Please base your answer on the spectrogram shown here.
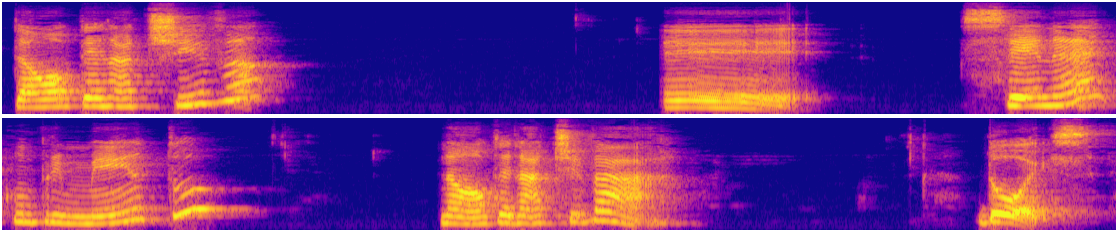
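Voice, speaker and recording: A woman with a Brazilian Portuguese accent teaching a recorded grammar lesson for children, explaining slowly and carefully to her pupils. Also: fairly high pitch, lively intonation, vocal fry, a bit bright.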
